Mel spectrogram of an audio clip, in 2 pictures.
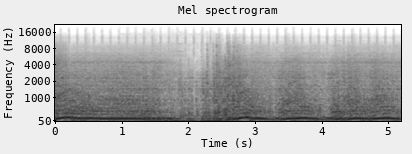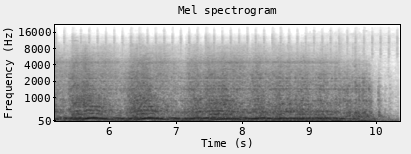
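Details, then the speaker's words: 6.0 LS V8 in Yamaha FZR jetski, running on hose, new idle air control valve fitted replacing seized one: loud idle hunting up and down about every half second, surging unevenly; rough running, more problems remain, cause not yet found. "i can assure you that there are more problems than just that check out how it runs with just the new idle control valve installed"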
